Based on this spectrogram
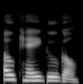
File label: "ok g", us female; Android 10.0.0 r40; openhst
